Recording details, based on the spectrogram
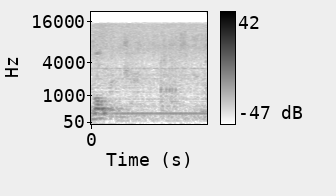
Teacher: But then when we add ing, well, it isn't ing, it's in, as I was saying, linking R, and we get water-in, and that schwa and R, of course, then can coalesce into syllabic R, and compression gives us plain R.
